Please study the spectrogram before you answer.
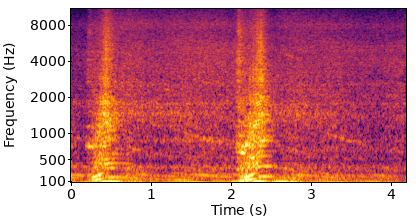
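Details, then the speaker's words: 2013 Audi S4 CGXC 3.0T supercharged engine in a 2011 S4 B8, first start after a year, freshly timed, no coolant: two quick throttle blips return to a deep steady idle, no misses or knocks, exhaust slightly aggressive; normal revving. "exhausted slightly aggressive all right [Music] okay at least the engine is alive"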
